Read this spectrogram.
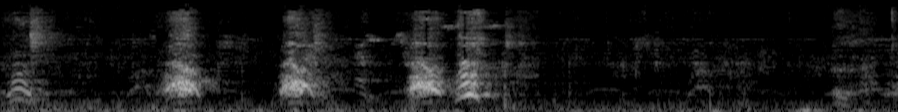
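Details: Big Komondor sheepdog giving four loud barks in quick succession, the last two almost doubled, amid a low background murmur and a soft whine near the end.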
